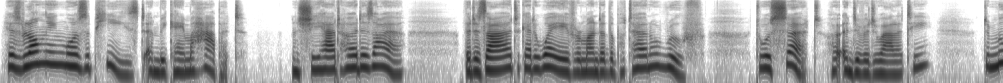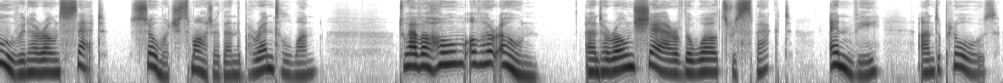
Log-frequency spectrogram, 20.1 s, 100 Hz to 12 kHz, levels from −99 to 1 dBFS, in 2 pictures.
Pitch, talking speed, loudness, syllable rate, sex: 215 Hz, 170 wpm, -21 LUFS, 5.0 syllables/s, female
